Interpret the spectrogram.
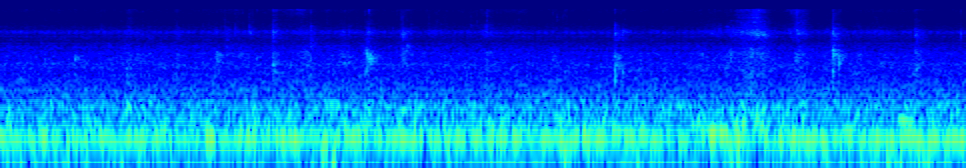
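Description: Chewing of chicken momos and spicy ramen noodles: soft wet mouth sounds with a few faint clicks, over a steady low hum.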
